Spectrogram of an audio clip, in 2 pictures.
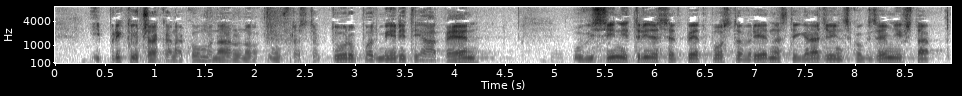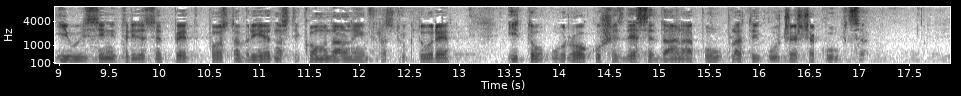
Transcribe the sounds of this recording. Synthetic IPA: ipɾikʎut͡ʃakanako̞munalˠnuinfɾast̪ɾukt̪uːɾupo̞d̪mjeːɾit̪iapeen | uʋisinit̪ɾiːd̪e̞se̞t̪pe̞ːt̪po̞st̪o̞ʋɾjeːd̪nost̪iɡɾad͡ʑaʋinsko̞ɡze̞mʎiʃt̪aiuʋisinit̪ɾiːd̪e̞set̪̚pe̞ːt̪po̞st̪o̞ʋɾje̞ːd̪no̞st̪iko̞munalne̞infɾast̪ɾukt̪uːɾe̞ | it̪o̞ːʔuɾo̞kuʃe̞zd̪e̞set̪̚d̪aːnapo̞uplˠat̪iʔut͡ʃe̞ʃt͡ɕakuːpt̪sa

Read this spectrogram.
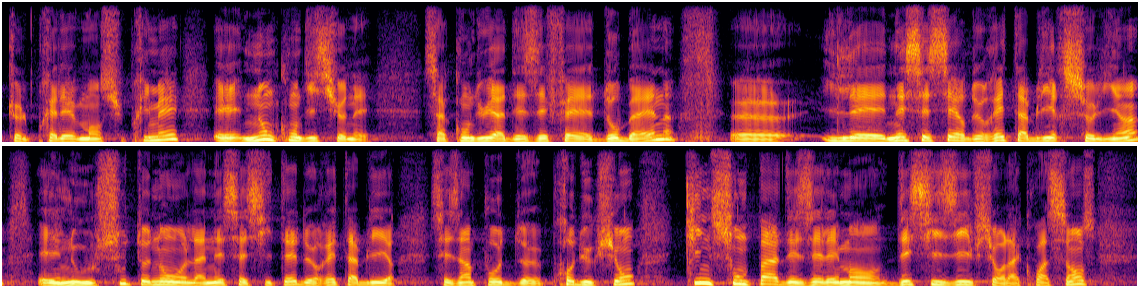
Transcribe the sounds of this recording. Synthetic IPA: kələpχelɛvmɑ̃sypχimeɛnɔ̃kɔ̃d̪isjɔne | sakɔ̃d̪ɥiad̪ezefɛd̪obɛnøilɛnesesɛʁd̪əʁet̪abliʁsəljɛ̃enusut̪ənɔ̃lanesesit̪ed̪əʁet̪abliːʁ | sezɛ̃pod̪əpχɔd̪yksjɔ̃ | kʲinəsɔ̃pad̪ezelemɑ̃d̪esizifsyʁlakχwasɑ̃s

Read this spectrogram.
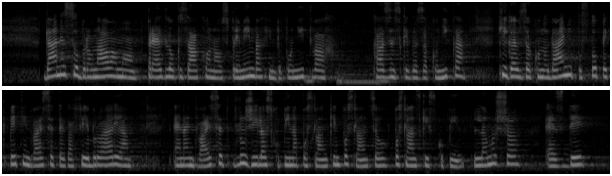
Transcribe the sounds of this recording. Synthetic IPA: d̪aːnɛsɔbɾawnaːʋamɔpɾɛːd̪lɔɡzaːkɔnaɔspɾɛmeːmbaxind̪ɔpɔwniːt̪ʋaxkaːzənskɛɡazakɔniːka | kiɡajɛwzakɔnɔd̪aːjnipɔst̪oːpɛkpeːt̪ind̪ʋajsɛt̪ɛɡafeːbɾuaːɾja | ɛːnaind̪ʋajsɛt̪ʋlɔʒiːlaskupiːnapɔslaŋkɛinpɔslaːnt̪sɛwpɔslaːnskixskupiːnləməʃə | ɛzd̪e

